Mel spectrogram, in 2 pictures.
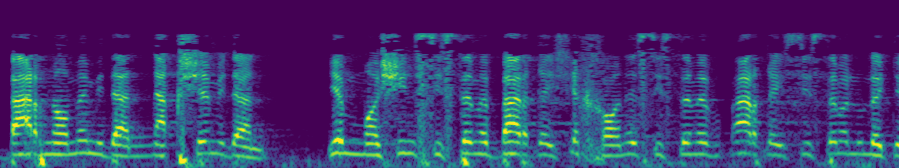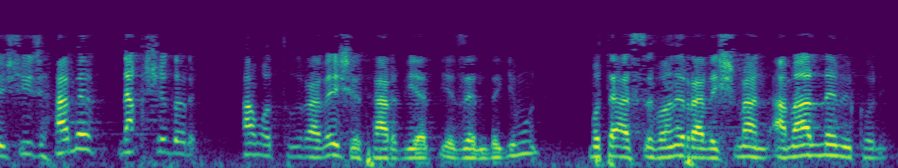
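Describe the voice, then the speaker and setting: High-voiced male preacher, hall echo. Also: gravelly. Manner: animated, addresses listeners directly. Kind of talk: storytelling sermon. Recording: dull reverberant hall recording.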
